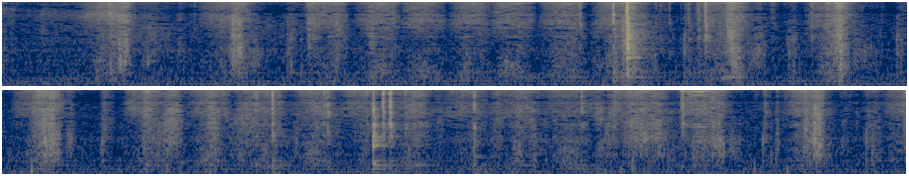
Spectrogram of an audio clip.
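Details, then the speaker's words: Opel Astra G wheel hub, removed and turned by hand: quiet, gritty scraping and ticking in uneven bursts, a bad hub bearing. "One micron in the hub, in the cementation of the bearing, can make horrible noises, and when you can hear that, that's a bad bulb. That's a bad bearing."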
